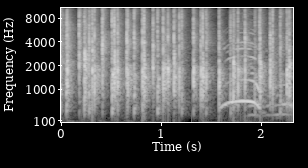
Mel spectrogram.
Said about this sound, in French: On lui hein, fait un tonnerre d'applaudissements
